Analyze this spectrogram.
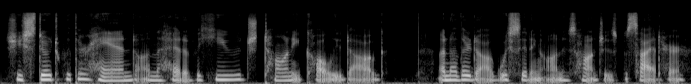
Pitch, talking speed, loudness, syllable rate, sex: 200 Hz, 200 wpm, -22 LUFS, 4.9 syllables/s, female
